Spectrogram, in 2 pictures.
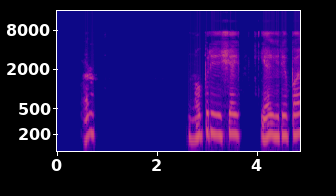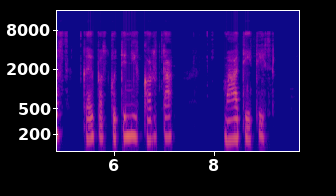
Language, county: Lithuanian, Marijampolė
